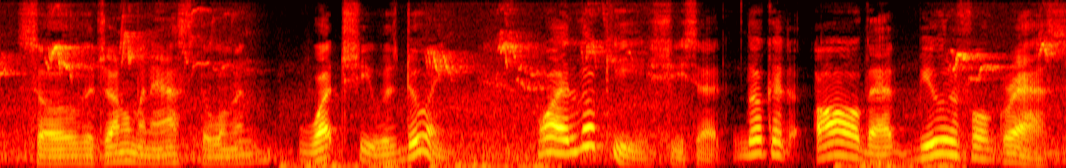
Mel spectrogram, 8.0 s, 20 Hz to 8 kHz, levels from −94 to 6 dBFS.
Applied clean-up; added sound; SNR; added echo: none; Chirp, tweet + Wind; 12 dB; none.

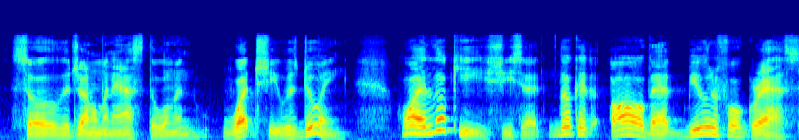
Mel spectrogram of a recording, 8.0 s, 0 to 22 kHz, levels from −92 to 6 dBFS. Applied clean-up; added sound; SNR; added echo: none; none; none; none.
